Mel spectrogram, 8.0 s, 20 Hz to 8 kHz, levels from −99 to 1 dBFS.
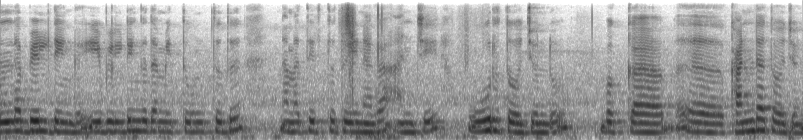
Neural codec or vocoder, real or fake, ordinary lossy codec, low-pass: none; real; none; 7.2 kHz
